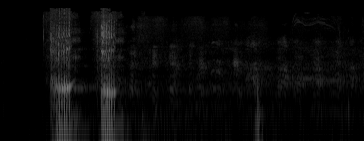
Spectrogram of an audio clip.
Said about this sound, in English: Pig.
